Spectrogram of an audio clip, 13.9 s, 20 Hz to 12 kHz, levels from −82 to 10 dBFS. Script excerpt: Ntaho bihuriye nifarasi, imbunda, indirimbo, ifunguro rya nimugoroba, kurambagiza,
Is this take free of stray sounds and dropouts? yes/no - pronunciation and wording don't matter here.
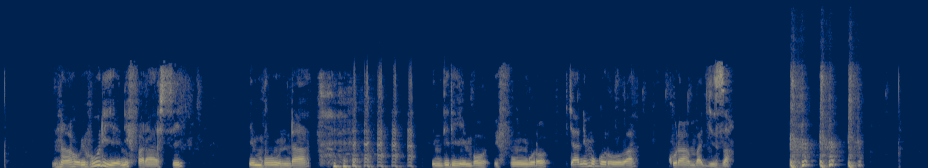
no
